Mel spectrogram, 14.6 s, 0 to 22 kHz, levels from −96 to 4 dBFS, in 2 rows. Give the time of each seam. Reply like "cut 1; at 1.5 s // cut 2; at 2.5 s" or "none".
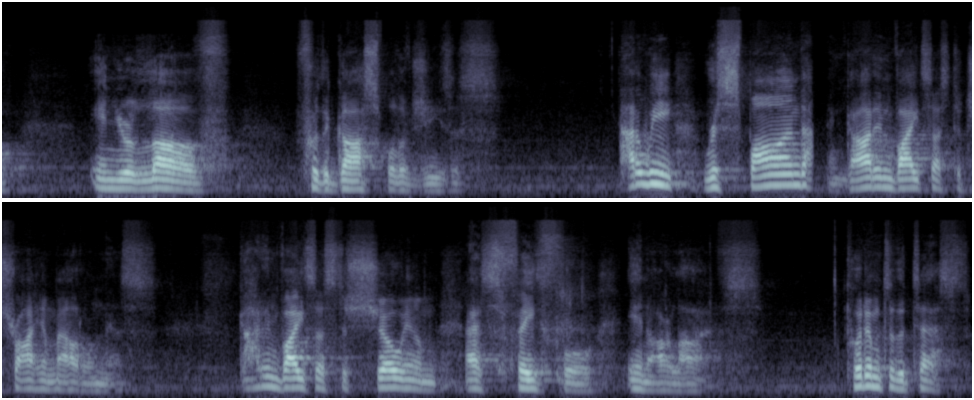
cut 1; at 6.1 s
